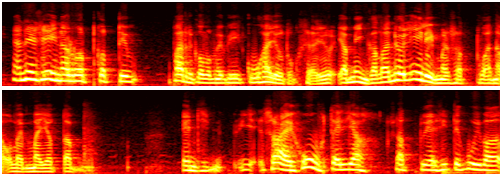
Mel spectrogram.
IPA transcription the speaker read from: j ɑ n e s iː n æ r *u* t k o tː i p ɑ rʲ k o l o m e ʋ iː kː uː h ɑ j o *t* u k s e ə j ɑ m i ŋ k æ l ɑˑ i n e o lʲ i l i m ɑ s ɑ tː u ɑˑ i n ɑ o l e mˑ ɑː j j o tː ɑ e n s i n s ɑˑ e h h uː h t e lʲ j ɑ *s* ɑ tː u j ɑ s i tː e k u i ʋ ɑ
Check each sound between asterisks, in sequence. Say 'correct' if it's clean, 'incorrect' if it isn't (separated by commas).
incorrect, correct, correct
